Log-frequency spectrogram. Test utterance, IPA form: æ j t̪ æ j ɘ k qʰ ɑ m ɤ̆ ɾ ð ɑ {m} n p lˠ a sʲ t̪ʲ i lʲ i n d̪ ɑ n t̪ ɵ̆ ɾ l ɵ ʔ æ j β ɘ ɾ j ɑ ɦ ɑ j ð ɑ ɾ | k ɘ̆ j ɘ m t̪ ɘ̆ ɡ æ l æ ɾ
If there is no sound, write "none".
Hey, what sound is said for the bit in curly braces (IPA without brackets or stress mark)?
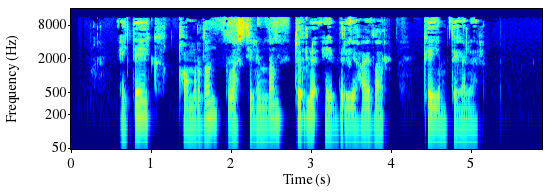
none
